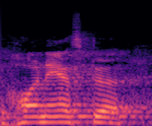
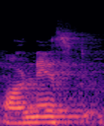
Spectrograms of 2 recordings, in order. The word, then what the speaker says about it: honest: रहा है आपको आगे, इन शब्दों में जो एज का उच्चारण नहीं हो रहा है, HONEST, HONEST, हॉनेस्ट, HOUR, हावर, HEIR, हेयर, HONOUR, हॉनर, ऐसा नहीं है। ये क्या है, ऑनेस्ट, क्या है दोस्तों, ऑनेस्ट, एज को पढ़ रहे नहीं है, ऑनेस्ट, आवर, एयर,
